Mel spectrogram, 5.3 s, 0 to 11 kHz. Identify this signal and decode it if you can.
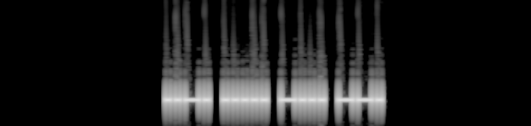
Morse code, heard as a keyed tone, about 25 wpm, 700 Hz. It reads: F5BG
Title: DXCC-100 Call Signs - 4 Characters - 25wpm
